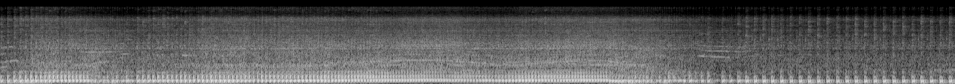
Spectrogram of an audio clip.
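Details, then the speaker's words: Honda Supra Fit motorcycle after repair of cam chain (rantai keteng) and damaged chain guide, previously klatak rattle: clean rev rising and falling smoothly, then steady even idle with no clatter; normal idle and revving. "Guys, mantap kan, suara hilang dan mesin menjadi halus lagi seperti semula."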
